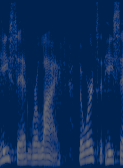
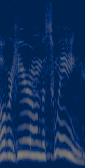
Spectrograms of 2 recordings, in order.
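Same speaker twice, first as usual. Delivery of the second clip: tiny little, very high voice; 11 semitones higher, 6 dB louder than usual. Telling a joke, voicing an unseen speaker's reply from the swing: tiny little voice. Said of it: "he hears the voice say".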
